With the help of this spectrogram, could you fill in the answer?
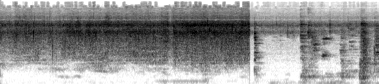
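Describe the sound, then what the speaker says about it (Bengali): Garlic paste fries in hot oil for a Bengali egg curry, giving a loud, bright, continuous sizzle. Partway through it drops sharply and gives way to uneven stirring scrapes and crackles. "এবার আমি রসুন বাটাটা দিয়ে দেব, দিয়ে ভালো করে লাল লাল করে ভেজে দেব।"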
